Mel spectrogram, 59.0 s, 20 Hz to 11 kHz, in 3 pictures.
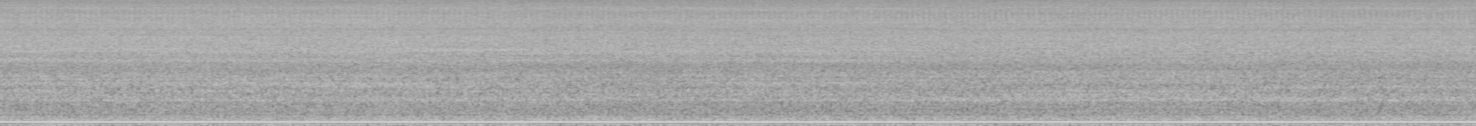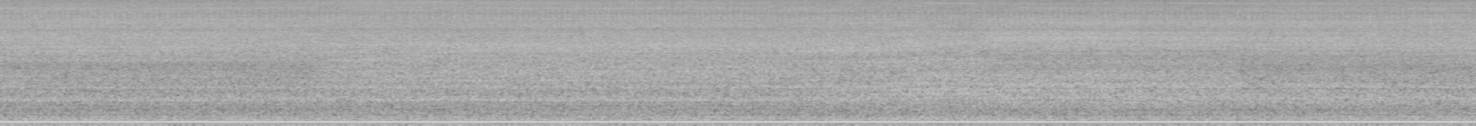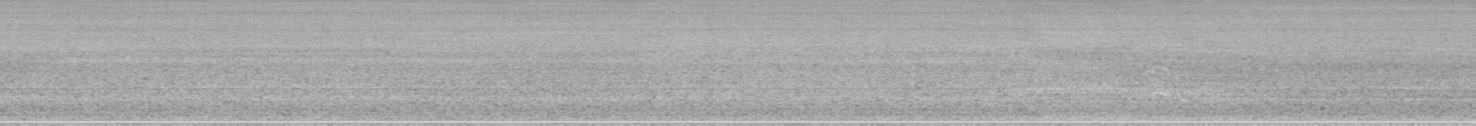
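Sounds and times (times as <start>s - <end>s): helicopter engine and rotor hum: 0.0s - 59.0s
steady rushing noise: 51.2s - 58.6s.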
